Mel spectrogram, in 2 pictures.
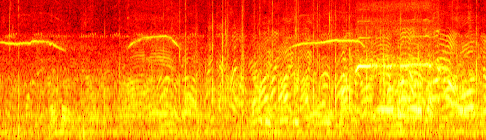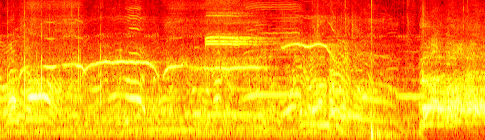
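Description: A crowd of spectators whistles and jeers outdoors.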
